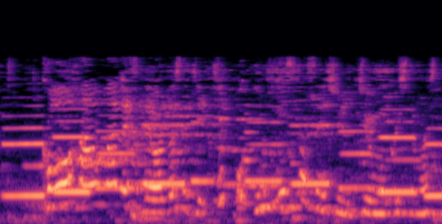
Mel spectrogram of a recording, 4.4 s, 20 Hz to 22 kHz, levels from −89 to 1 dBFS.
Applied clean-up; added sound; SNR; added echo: classical method WPE with log-MMSE.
